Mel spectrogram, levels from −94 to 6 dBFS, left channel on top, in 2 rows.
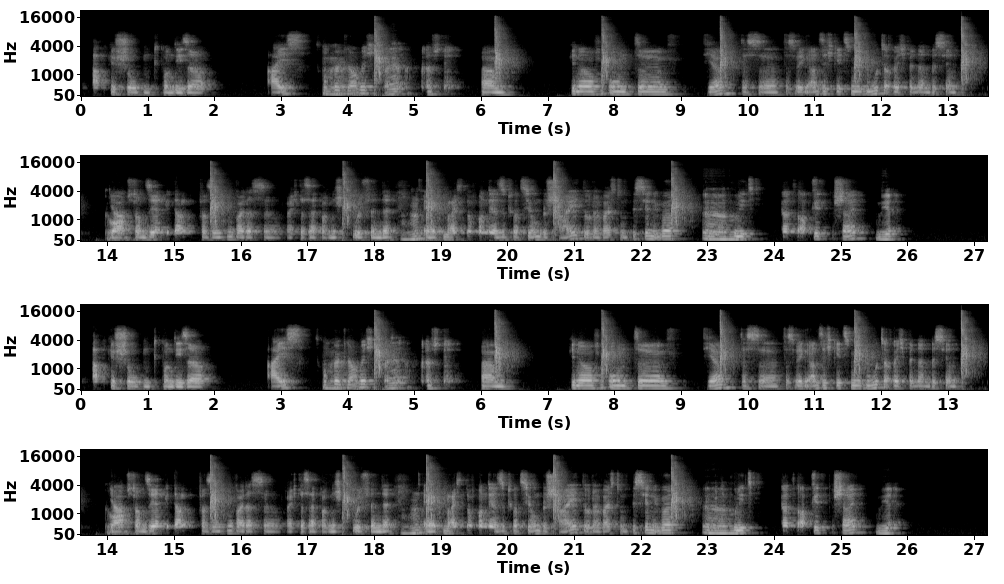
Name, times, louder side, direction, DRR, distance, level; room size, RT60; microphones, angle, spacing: voice 1, 0.2-1.8 2.8-3.3 3.8-4.6 5.2-5.6 6.0-6.4 7.3-8.9 9.3-13.1 14.0-18.5 18.7-22.5 23.4-23.5 24.1-25.2, right 2 dB, 70° right, 5 dB, 3.1 m, -33 dB
voice 2, 3.6-4.2 4.5-4.8 14.0-14.3 18.4-18.7 22.9-23.5 25.5-25.7, left 1 dB, 65° left, 5 dB, 5.1 m, -35 dB
sound 1, 4.3-4.8 6.2-6.6 7.7-8.2 8.8-8.9 9.6-9.9 11.6-12.0 12.7-12.8 13.2-13.6 15.5-15.9 17.5-17.9 18.5-19.3 19.7-19.8 20.7-21.1 22.4-22.8, right 2 dB, 15° right, 1.3 m, -35 dB
22.0 x 11.0 x 3.9 m, 0.33 s
head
